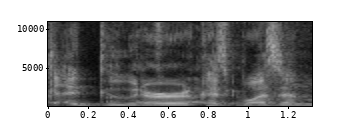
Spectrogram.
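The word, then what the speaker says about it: Agutter: you know what Jenny how did we say a gooder agatar I just saying that's that's how Griffin done and uh David Naughton pronounced her name on the commentary for American Werewolf in London I would say like a gooter because it wasn't like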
